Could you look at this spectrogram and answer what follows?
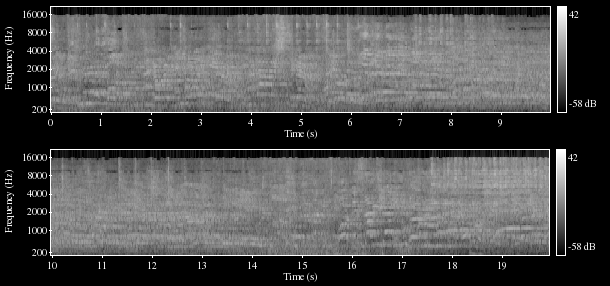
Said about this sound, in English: Booing that man.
